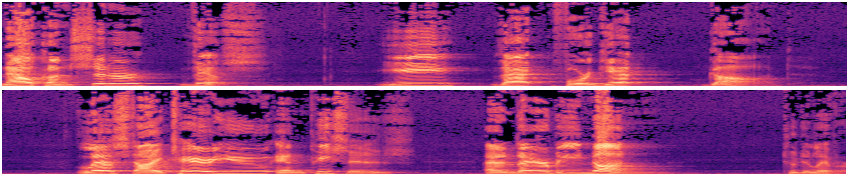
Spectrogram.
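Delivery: slow, deliberate, measured reading, "ye" drawn out. Rereading a Psalms verse aloud, slower. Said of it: "Let me read that a little slower".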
